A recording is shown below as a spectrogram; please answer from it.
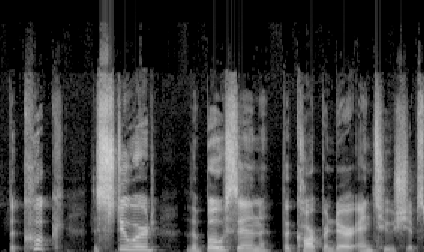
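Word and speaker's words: boatswain: silly to be honest as far as I'm aware bosen is a bastardization of the Middle English word for it and that's just become the accepted pronunciation of the word now bosen anyways this new crew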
